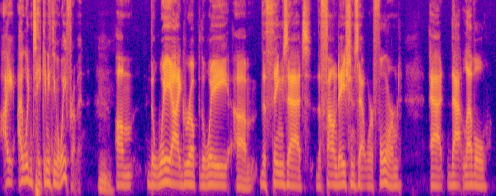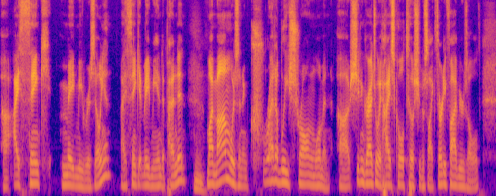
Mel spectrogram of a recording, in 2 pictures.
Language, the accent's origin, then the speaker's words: English; Chicago, Illinois, United States; I grew up relatively destitute in Chicago.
